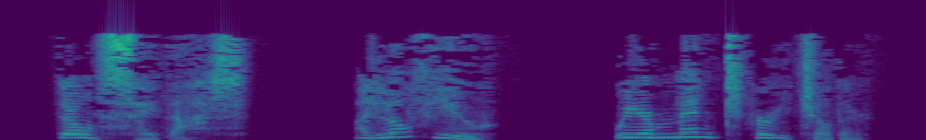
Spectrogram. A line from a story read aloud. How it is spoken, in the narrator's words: he pleaded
